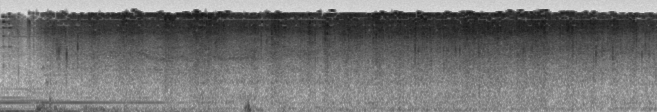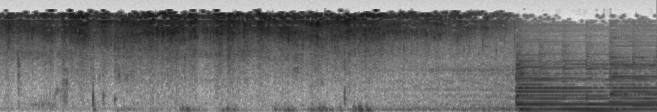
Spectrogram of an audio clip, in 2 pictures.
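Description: Water from a hose spraying a horse, a steady hiss with a few faint knocks. Louder music comes in just before the end.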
